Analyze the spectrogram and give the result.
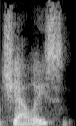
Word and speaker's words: Challies: Well, hey, Tim, it's pronounced Tim Challies, and you got it. – He says it rhymes with valleys and rallies.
